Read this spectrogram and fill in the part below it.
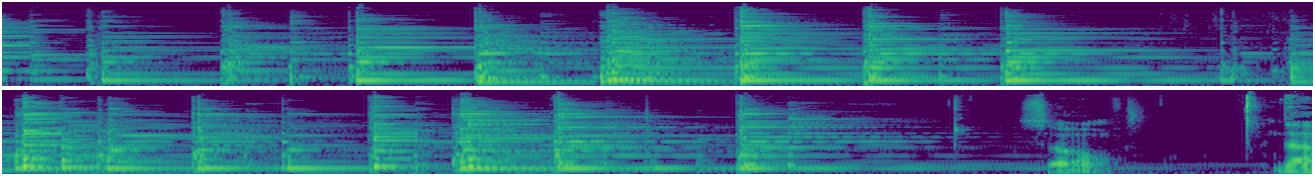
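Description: Clawhammer banjo picks out several measures of Big Rock Candy Mountains, with crisp, evenly spaced plucked notes and brushed strums ringing in a steady bouncing rhythm, alone and fairly quiet, ending in a brief pause and a couple of scattered notes.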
